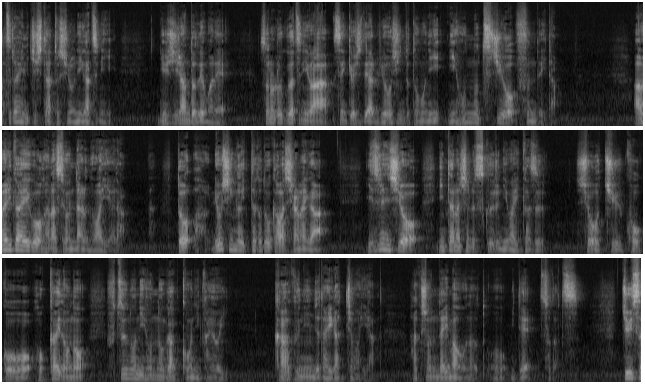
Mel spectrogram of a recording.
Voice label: Voice sample Relaxed bio Japanese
